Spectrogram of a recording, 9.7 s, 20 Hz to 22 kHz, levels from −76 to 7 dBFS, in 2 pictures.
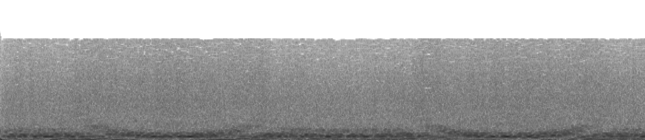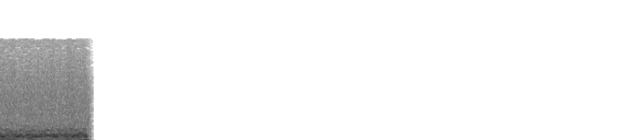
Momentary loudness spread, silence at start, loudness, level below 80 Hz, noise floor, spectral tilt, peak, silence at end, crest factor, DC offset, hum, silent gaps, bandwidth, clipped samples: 1 LU; 0 s; -13 LUFS; -36 dBFS; under -90 dBFS; -3 dB/octave; -2 dBFS; 4.15 s; 14 dB; 0.2%; none; none; 16 kHz; under 0.1%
